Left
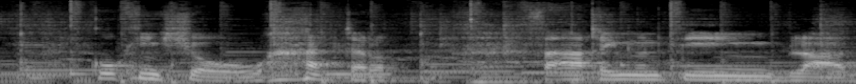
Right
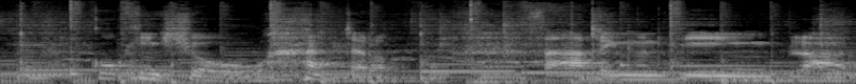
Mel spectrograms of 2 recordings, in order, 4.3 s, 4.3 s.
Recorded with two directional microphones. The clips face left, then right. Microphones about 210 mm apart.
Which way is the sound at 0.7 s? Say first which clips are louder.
Left 1 dB; 55° left (ahead or behind).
